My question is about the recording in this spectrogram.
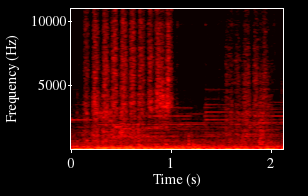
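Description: Paintbrush scrubbing oil paint across a canvas, a dry rasping rub that is busiest in the first second and then eases off.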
